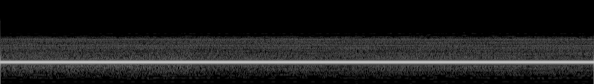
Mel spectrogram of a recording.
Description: Emergency Alert System (SAME) tones (the 1050 Hz attention tone). It is heard from 0.9 to 5.6 s.
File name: eas / KBBX / KBBX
